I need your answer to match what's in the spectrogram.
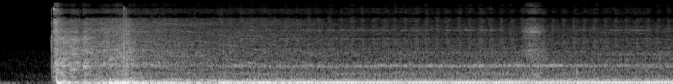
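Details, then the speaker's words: Triumph TR6 with a newly installed EFI kit, started warm with the transmission in neutral and the fuel pump audible. It catches instantly and settles to a slow, steady hum with no misfire; idle sits a little low and should creep up. "so you can see what I was talking about when it's iding a little bit low when it's cold but it should creep up here in just a second so"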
